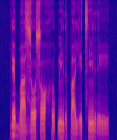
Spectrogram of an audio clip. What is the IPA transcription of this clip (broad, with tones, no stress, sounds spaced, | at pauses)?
ɾ ɪ˦ b a˨ z o˦ s ɔ˦ h ʊ˨˦ ɓ ĩ˦ r p a˨ j i˦ t͡s ĩ˦ r i˨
